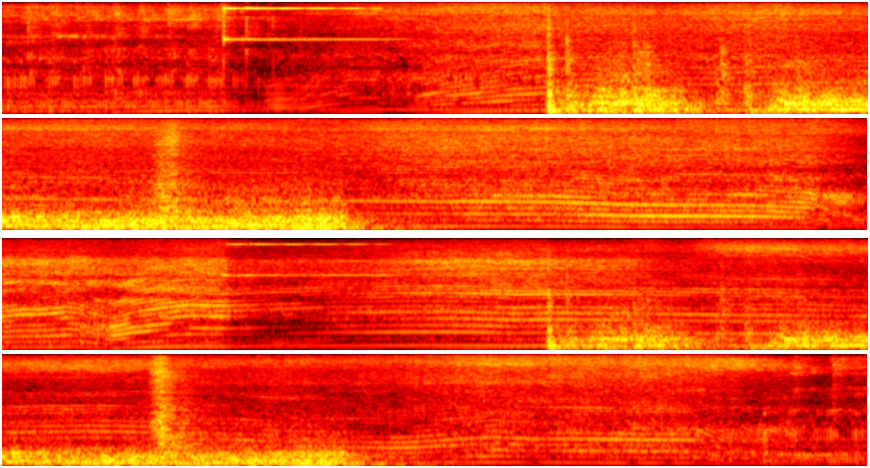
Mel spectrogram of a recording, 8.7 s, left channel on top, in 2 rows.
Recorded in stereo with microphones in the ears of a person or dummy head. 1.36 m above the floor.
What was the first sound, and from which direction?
A bell, 50° left (ahead or behind).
